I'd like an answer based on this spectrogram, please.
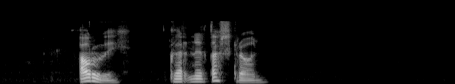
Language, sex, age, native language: Icelandic, male, 18-19, Icelandic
